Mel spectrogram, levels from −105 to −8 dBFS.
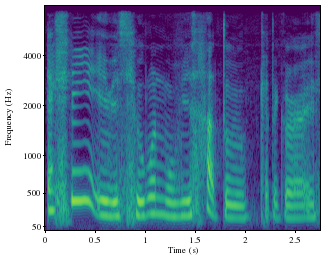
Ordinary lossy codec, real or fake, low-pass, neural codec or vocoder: none; fake; 7.2 kHz; codec, 44.1 kHz, 7.8 kbps, Pupu-Codec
